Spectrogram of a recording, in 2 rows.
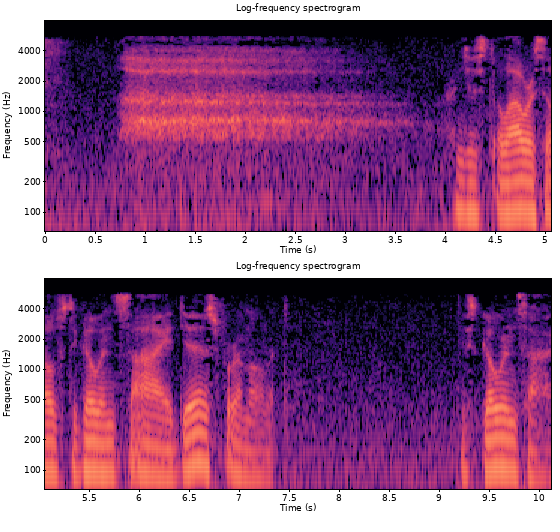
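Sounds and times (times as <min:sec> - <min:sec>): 
deep breath drawn in slowly through the nose: 0:00.0 - 0:04.0
speech: 0:04.1 - 0:07.5, 0:09.2 - 0:10.1.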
